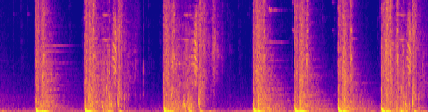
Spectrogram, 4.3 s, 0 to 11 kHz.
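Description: Teammates open fire in the video game The Division 2, seven or eight sharp gunshot bursts in an even, rapid rhythm at moderate loudness, with no talking over them.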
